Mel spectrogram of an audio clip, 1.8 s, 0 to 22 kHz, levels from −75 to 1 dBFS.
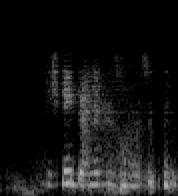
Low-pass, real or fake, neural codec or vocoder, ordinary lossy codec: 7.2 kHz; fake; codec, 44.1 kHz, 0.9 kbps, DAC; none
